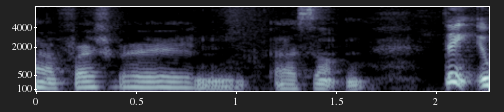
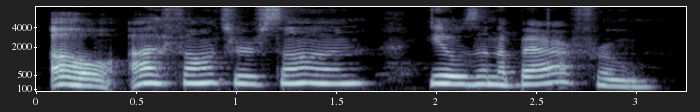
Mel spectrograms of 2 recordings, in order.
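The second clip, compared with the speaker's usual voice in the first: imitated teacher; 8 semitones higher than usual. Teacher calling parent about the found son, mimicked.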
